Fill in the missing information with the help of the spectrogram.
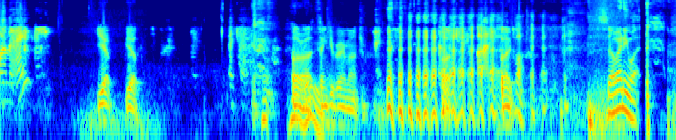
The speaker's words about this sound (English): So anyway, excuse me, got the coughs.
